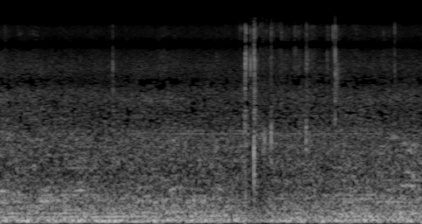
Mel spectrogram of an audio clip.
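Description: Steady low background rumble, with a few brief sharp clicks about two and a half seconds in and once more shortly after.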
